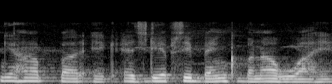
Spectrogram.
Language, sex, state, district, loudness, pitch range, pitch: Hindi, male, Bihar, Gaya, -16 LUFS, 130-150 Hz, 140 Hz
